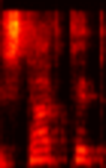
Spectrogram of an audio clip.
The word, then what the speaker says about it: started: deleted the e sound but notice that in started I didn't I didn't delete the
